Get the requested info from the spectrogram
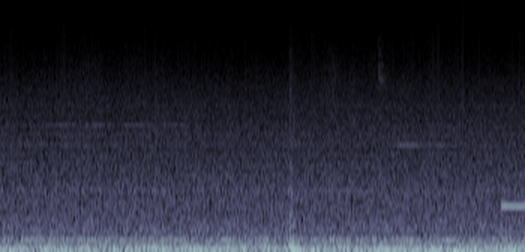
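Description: NS Sprinter Lighttrain (SLT) electric multiple unit running along the line, heard as a steady low rumble inside the driver's cab. A single sharp click comes about four seconds in, and a short steady tone starts just before the end.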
